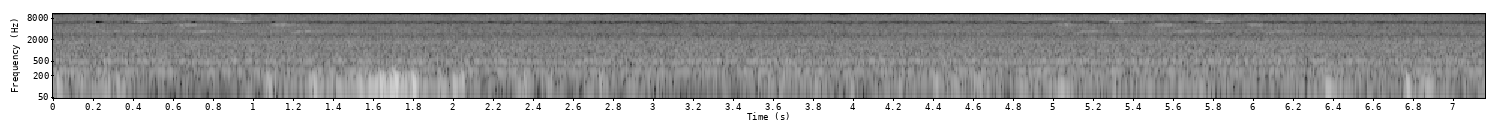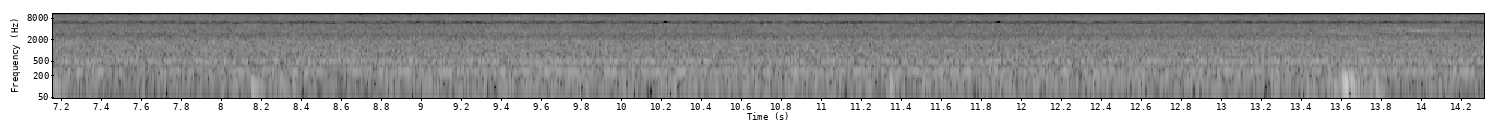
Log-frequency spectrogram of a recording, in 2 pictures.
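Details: Japanese honey bee swarm at 12:50 on 17 June 2024, 1054 m up on the southern Yatsugatake highlands, Hokuto, Yamanashi, Japan, after strong wind eased. Steady low droning hum, partly masked by bursts of wind rumble.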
